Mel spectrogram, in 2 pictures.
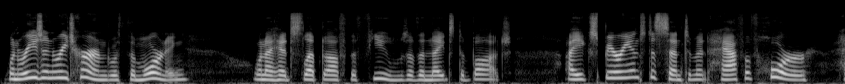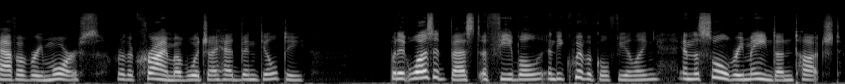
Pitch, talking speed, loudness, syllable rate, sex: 235 Hz, 175 wpm, -20 LUFS, 5.3 syllables/s, female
